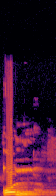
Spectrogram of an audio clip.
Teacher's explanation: قاف موٹا، زبان کی جڑ اور لحات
